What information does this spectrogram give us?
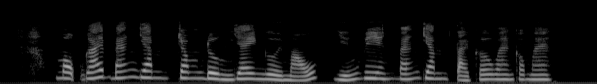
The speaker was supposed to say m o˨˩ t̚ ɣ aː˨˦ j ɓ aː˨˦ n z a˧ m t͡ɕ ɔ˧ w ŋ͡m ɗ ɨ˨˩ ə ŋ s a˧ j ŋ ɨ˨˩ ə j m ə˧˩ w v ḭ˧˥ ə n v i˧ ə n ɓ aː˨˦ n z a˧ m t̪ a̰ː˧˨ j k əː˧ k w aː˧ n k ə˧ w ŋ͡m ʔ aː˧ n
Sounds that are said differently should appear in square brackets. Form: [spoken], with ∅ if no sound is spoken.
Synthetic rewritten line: m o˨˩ t̚ ɣ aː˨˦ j ɓ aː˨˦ n z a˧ m t͡ɕ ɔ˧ w ŋ͡m ɗ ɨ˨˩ ə ŋ [z] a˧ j ŋ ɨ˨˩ ə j m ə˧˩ w [z] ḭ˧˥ ə n v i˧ ə n ɓ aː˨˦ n z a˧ m t̪ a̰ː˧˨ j k əː˧ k w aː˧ n k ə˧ w ŋ͡m ʔ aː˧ n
